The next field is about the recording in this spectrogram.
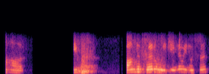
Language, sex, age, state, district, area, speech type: Tamil, female, 18-30, Tamil Nadu, Chengalpattu, urban, conversation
